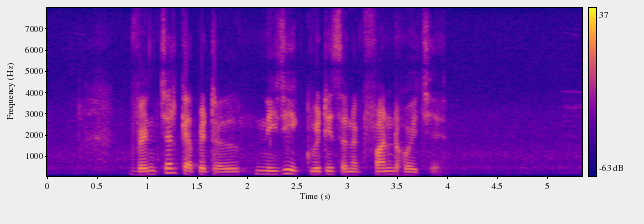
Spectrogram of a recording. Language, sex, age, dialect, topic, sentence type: Maithili, female, 36-40, Bajjika, banking, statement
